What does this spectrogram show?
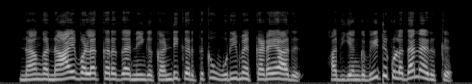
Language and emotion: Tamil, angry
